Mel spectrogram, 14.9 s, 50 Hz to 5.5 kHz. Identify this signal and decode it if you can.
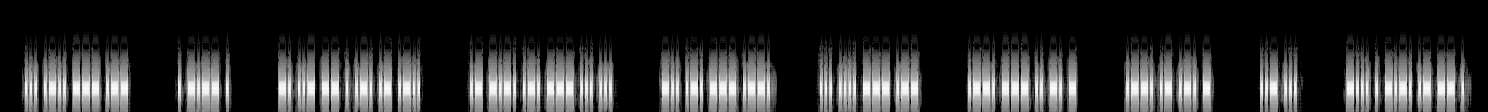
Morse code, heard as a keyed tone, about 50 wpm, 600 Hz. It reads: SLOW EYE NUMERAL ACROSS DROP SHOW POINT PART US BECAME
